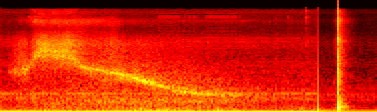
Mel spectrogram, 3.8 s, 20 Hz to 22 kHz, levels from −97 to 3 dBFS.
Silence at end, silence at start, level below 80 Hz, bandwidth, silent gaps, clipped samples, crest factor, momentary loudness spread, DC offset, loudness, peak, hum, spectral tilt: 0 s; 0 s; -32 dBFS; 16 kHz; none; under 0.1%; 22 dB; 17 LU; 20%; -22 LUFS; 0 dBFS; none; -3.5 dB/octave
